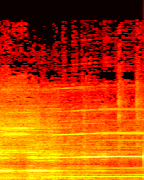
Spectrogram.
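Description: Live rock band in a break without drums: electric guitars ringing out on sustained notes, with one high note held steady from about a quarter of the way in.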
